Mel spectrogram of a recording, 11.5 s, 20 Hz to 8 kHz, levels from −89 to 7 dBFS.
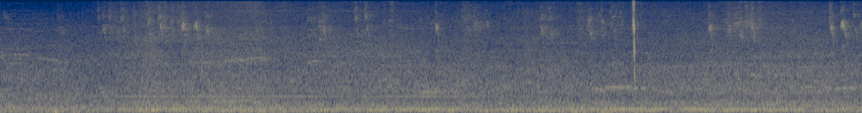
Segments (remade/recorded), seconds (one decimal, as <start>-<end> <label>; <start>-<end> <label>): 0.0-5.2 recorded; 5.2-5.7 remade; 5.7-6.8 recorded; 6.8-7.9 remade; 7.9-11.5 recorded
